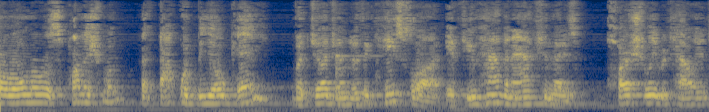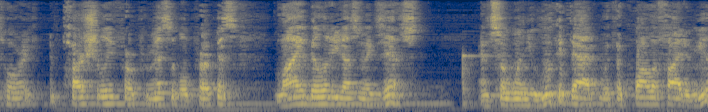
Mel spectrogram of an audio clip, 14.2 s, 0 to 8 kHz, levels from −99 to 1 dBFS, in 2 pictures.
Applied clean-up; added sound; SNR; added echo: none; Piano; 18 dB; reverberation time 0.2 s.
